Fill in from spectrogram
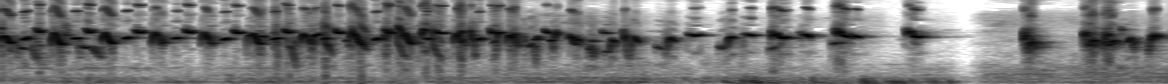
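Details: Yellow-vented bulbul song, a fast, dense chattering of bright notes that thins into scattered single chirps, with a short silence before a final burst.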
